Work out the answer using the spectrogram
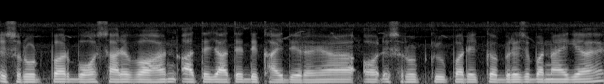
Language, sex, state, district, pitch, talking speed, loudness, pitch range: Hindi, male, Bihar, Darbhanga, 115 Hz, 210 wpm, -17 LUFS, 115-120 Hz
